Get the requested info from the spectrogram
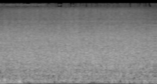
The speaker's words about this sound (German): Ja, man läuft hier etwa einen Meter über dem Bach auf einem schmalen Pfädchen ja, entlang des Pulsbaches und da ist er. Der hört, erste Wasserfall. Hört ihr ihn?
